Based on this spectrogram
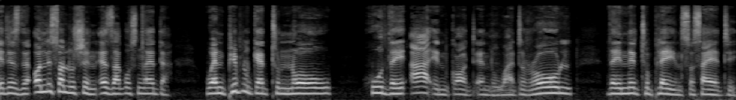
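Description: Over a quiet background, someone with a South African accent speaks at a moderate pace with ordinary pitch variation and big swings in loudness, in a dry, close sound with no echo. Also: man, high pitch for a man. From South Africa, Eastern Cape (Mthatha). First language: Xhosa. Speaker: gospel musician. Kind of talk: radio interview. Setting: radio studio.

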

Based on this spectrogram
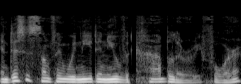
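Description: A man talks with a German accent in a dark, mellow tone and fairly even intonation. The sound is dry and close with no echo, over a quiet background. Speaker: media professor. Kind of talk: interview.

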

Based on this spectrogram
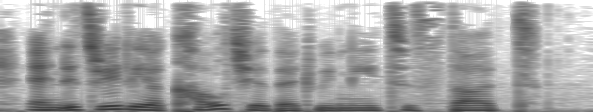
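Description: At a fairly slow pace, a woman speaks in a fairly low, somewhat breathy voice. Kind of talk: casual radio interview.

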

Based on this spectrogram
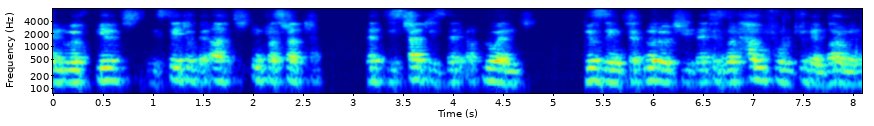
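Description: A man with a fairly high, somewhat breathy voice and a dark, mellow tone speaks at a moderate pace in monotone, flat intonation, with big swings in loudness. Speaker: water board chief executive. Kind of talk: formal committee presentation. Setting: virtual meeting. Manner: formal.

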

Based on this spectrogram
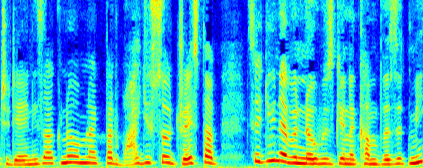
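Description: Lively intonation and a dark, mellow tone come through as a woman speaks with a Botswana accent. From South Africa, Kimberley, Northern Cape. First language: Setswana. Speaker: radio producer. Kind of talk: interview. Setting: radio studio.

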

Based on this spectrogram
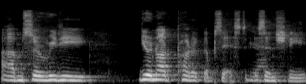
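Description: A woman speaks at a medium pitch in a somewhat breathy voice with fairly even intonation. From South Africa. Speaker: podcast co-host. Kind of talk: casual chat.

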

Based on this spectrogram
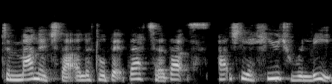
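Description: Somewhat breathy and fairly high in pitch, a woman speaks with a British accent at a moderate pace, her pitch varying in an ordinary way. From UK, of Indian parents. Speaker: neuroscientist and author. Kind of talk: interview.

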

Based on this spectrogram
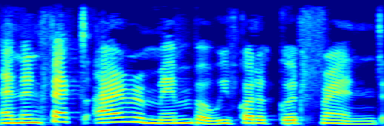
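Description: This woman has a plain, everyday voice, talking at a moderate pace in a medium pitch. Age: 30s. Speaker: podcast co-host. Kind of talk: casual chat.

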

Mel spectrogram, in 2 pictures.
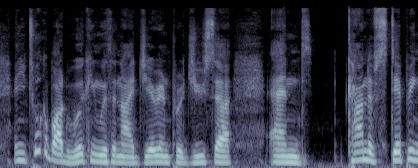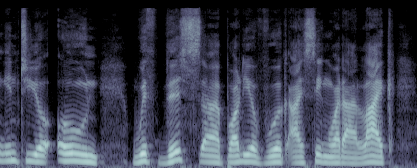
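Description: A man with a normal speaking voice, at a fairly high pitch, ordinary pitch variation and a moderate pace, against a quiet background. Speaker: radio host. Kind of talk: radio interview.

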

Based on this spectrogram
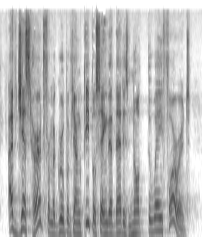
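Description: Lively intonation marks this man's speech at a very fast pace. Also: quiet background. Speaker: government policymaker. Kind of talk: panel discussion. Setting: stage with audience. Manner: halting.

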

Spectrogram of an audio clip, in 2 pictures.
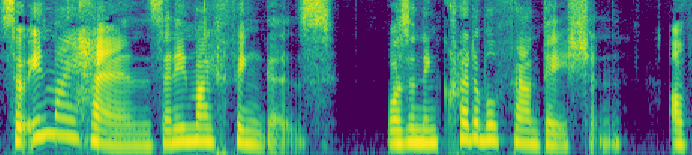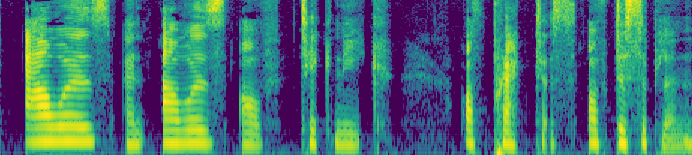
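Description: With a South African accent, a woman speaks at a fairly slow pace against a quiet background in a dry, close sound with no echo. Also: medium pitch for a woman, ordinary pitch variation. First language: Afrikaans. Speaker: author and musician in ministry. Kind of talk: casual radio interview. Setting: radio studio.

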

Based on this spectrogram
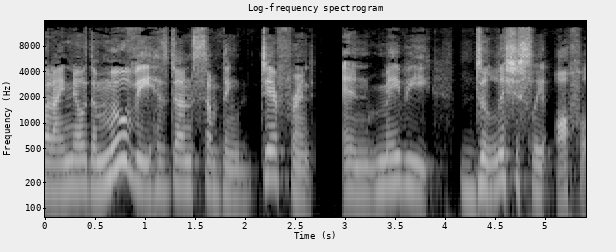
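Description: At a moderate pace and with ordinary pitch variation, an ordinary speaking voice is heard against a quiet background. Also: woman, fairly low pitch for a woman. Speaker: film reviewer. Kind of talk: casual banter.

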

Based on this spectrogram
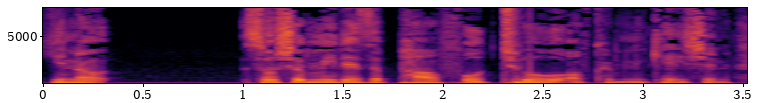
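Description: Over a quiet background, a man speaks in a somewhat breathy voice with fairly even intonation. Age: 30s. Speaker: LGBTI activist and entrepreneur. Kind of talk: interview.

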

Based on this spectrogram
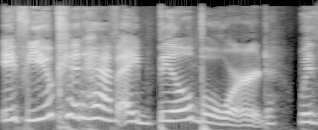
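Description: Against a quiet background, a speaker with a Southern US accent goes at a fairly slow pace with very wide pitch swings. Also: woman. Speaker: radio host. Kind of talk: radio interview.

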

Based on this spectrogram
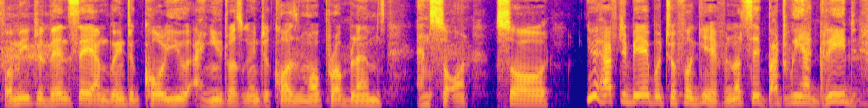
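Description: A man speaks in an unremarkable speaking voice. The background is quiet. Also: medium pitch for a man, moderate pace. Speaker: pastor. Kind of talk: casual chat.

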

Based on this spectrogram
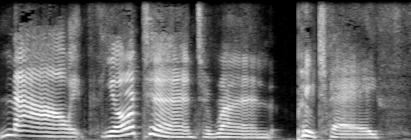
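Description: In a put-on character voice, a woman growls at a very slow pace. Her pitch is fairly high. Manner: snarling, menacing.

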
